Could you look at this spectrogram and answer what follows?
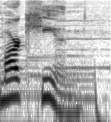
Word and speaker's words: Marchion: Don't worry about it, Marchion." It's Mark Hean.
